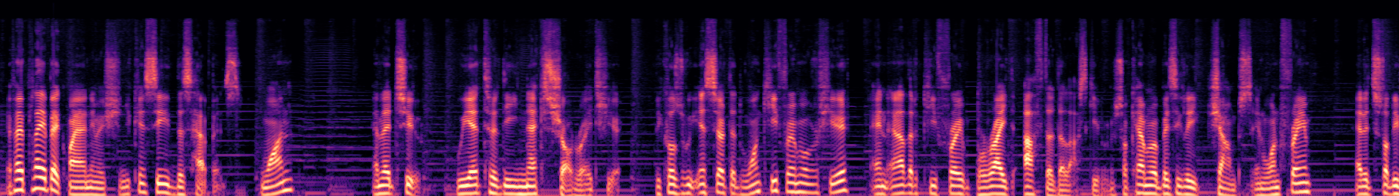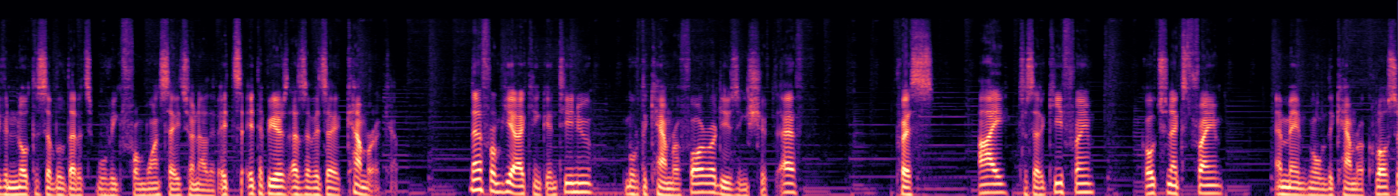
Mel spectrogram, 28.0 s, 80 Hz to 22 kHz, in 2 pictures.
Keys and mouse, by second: 0.5-1.0 drag, 1.5 click, 2.2 space, 4.0 space, 4.5 click, 5.1-6.7 drag, 9.8 Right, 11.7-14.5 drag, 16.4 click, 17.1 KP_0, 17.5 space, 18.5 space, 21.1 shift+f, 21.7 w, 22.1 click, 24.2 i, 25.0 Right, 25.7-27.9 typing.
